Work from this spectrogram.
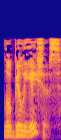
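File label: "lobeliaceous", English, British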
